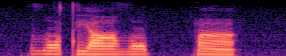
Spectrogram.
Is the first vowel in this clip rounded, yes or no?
yes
